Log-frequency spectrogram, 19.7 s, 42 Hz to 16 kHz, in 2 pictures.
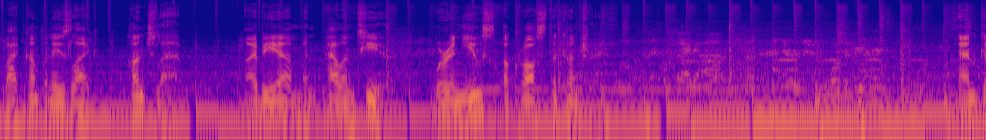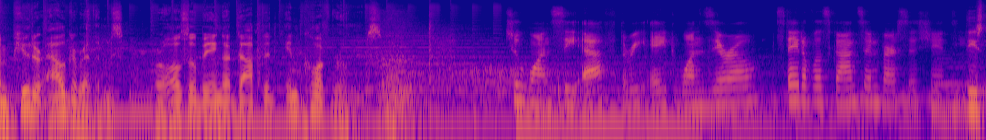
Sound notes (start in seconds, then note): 6.5 radios running in background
